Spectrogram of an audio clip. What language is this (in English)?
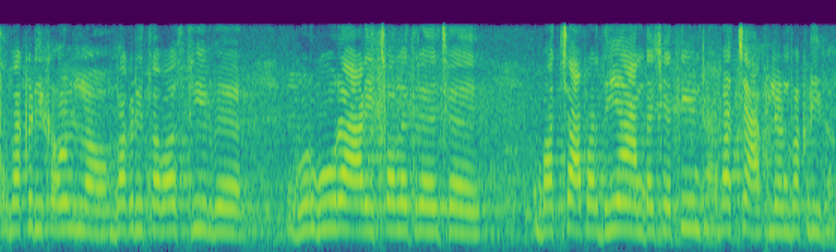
Maithili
